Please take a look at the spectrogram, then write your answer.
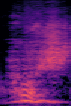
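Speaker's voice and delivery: loud, airy whoosh; punchy mouth-made swish; imitated whoosh. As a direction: rush of air for a swift kick. Imitates a kick's movement.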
